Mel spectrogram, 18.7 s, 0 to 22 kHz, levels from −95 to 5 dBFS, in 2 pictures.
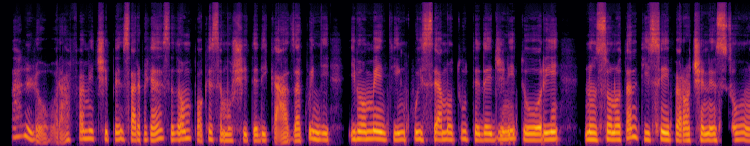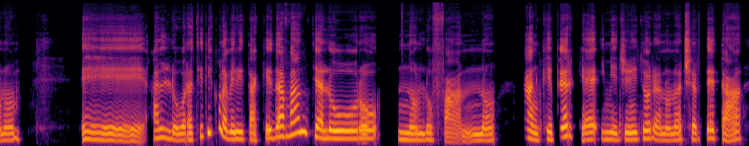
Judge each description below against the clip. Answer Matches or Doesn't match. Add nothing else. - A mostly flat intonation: Doesn't match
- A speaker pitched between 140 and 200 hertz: Matches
